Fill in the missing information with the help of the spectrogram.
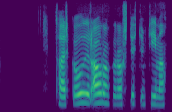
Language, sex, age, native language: Icelandic, male, 13, Icelandic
